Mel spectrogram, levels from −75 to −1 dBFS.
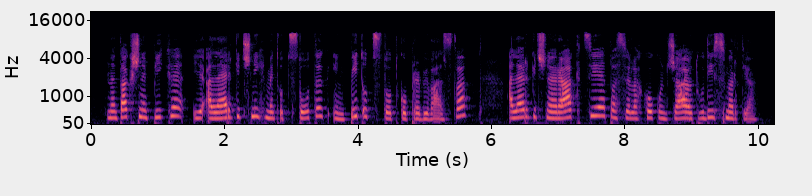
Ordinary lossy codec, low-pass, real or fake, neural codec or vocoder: AAC, 32 kbps; 9.9 kHz; real; none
